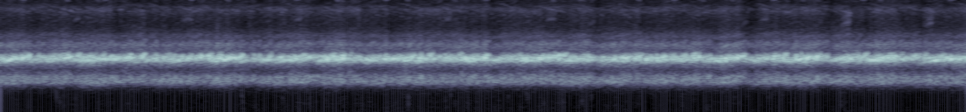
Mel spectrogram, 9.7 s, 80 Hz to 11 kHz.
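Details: Numerous frogs singing at a horse-pasture pond, recorded with a Zoom 6: a thick, ringing chorus of overlapping trills holding steady, with small dips in loudness and scattered clicks.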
